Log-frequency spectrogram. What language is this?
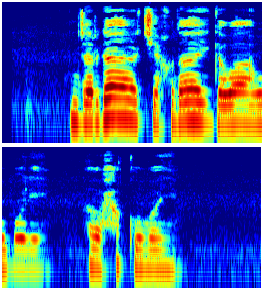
Pashto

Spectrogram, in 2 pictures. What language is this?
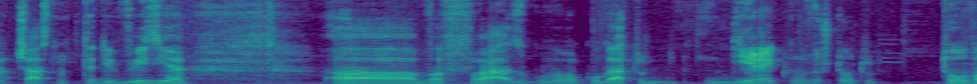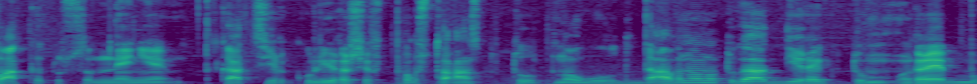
Bulgarian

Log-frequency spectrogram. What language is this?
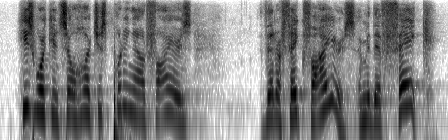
English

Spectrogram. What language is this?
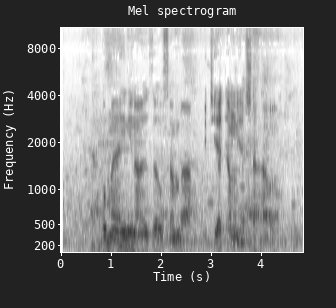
Swahili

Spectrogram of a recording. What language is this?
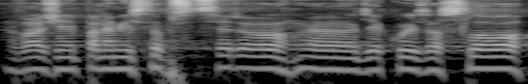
Czech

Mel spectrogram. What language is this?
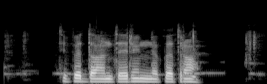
Kalkoti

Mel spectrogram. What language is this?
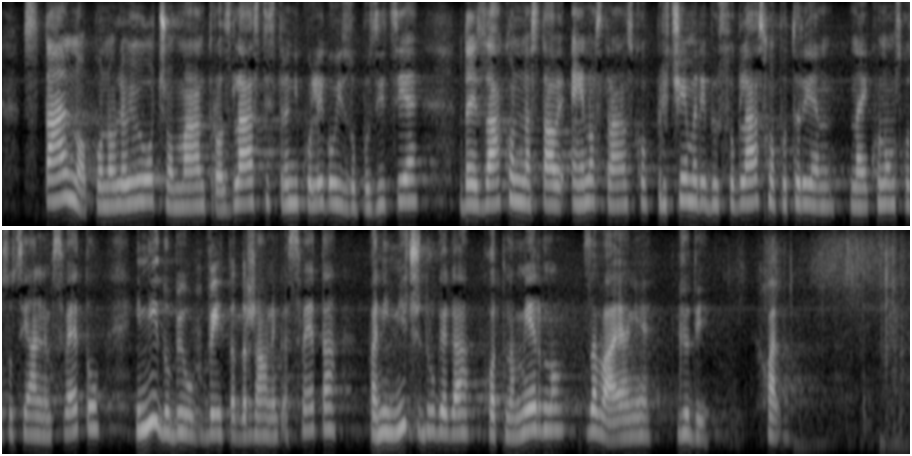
Slovenian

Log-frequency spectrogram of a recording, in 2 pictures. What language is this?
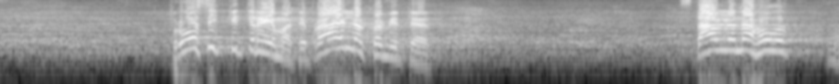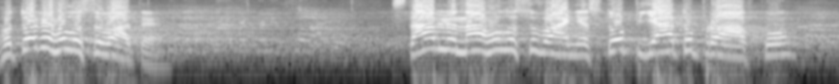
Ukrainian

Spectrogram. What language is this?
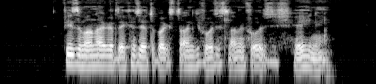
Urdu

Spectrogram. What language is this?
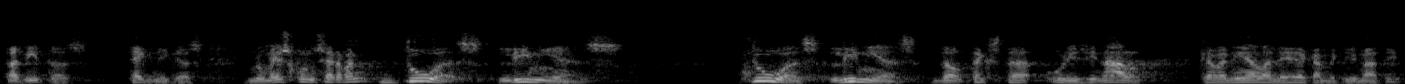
Catalan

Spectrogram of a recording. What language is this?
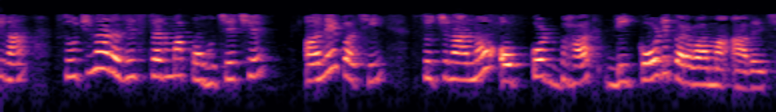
Gujarati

